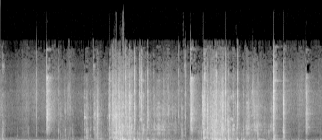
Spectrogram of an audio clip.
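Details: Toro Recycler walk-behind mower, Briggs & Stratton engine with plastic carburetor: pull-start rattle, then two short firing bursts that die within a second each, starts only on starting fluid; fuel starvation from a dirty, water-contaminated carburetor.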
